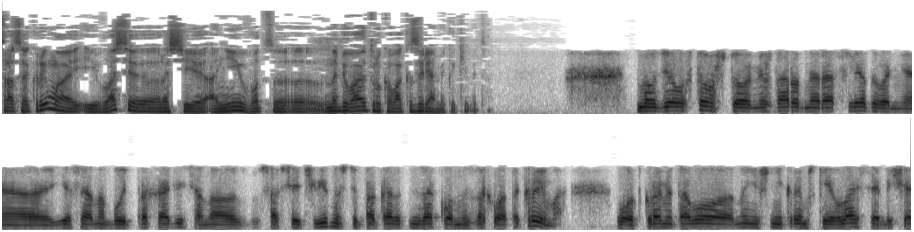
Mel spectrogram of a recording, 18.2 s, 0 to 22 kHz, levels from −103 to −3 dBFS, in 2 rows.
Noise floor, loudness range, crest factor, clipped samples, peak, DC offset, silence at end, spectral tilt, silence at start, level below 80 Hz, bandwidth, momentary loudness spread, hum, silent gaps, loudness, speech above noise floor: -56 dBFS; 3 LU; 16 dB; under 0.1%; -4 dBFS; under 0.1%; 0 s; -5.5 dB/octave; 0 s; -50 dBFS; 14 kHz; 7 LU; none; none; -19 LUFS; 38 dB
